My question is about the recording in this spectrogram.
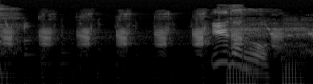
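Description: Faint voice-acted character dialogue from an anime episode playing quietly, with one voice falling steeply in pitch near the end.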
